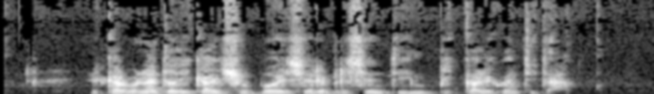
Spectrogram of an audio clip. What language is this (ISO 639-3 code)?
ita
